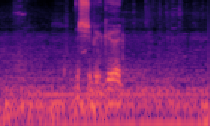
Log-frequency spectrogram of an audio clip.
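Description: A second man answers briefly in a low voice.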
